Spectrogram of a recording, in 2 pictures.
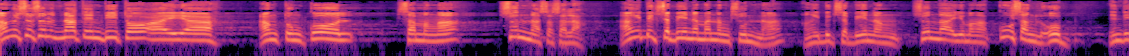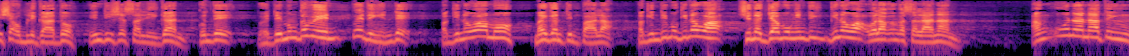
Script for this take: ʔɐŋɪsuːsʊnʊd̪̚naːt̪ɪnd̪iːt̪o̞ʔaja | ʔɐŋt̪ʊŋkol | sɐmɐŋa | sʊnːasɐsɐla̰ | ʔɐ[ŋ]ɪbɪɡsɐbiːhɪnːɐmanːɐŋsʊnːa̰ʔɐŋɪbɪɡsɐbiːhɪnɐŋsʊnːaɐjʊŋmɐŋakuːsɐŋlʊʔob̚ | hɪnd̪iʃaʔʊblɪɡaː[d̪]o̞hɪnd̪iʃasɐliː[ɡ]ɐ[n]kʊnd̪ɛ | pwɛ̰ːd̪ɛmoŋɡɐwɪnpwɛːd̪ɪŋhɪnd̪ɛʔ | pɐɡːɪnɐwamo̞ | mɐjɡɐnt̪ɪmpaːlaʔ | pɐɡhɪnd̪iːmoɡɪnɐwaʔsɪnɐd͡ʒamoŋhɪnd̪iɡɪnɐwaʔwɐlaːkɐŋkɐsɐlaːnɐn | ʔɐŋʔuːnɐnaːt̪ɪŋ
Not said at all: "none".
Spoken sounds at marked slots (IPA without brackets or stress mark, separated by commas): ŋ, d̪, ɡ, n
